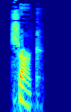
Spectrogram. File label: "shark", spelling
